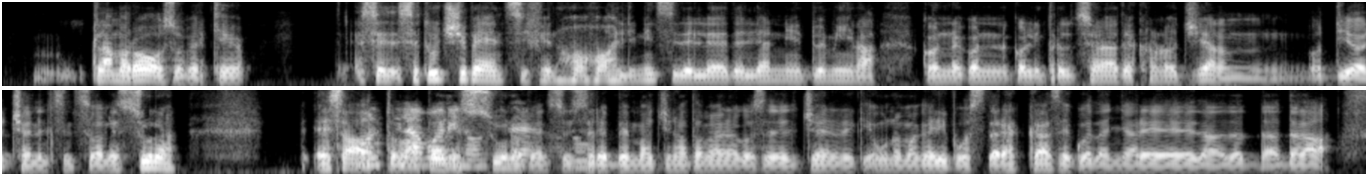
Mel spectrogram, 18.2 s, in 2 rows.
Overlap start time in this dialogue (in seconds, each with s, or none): 11.4 s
